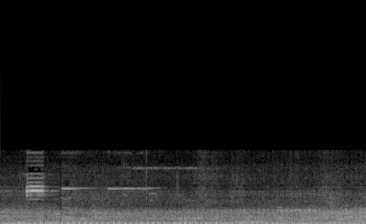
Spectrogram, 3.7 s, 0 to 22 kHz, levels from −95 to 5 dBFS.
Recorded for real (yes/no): no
